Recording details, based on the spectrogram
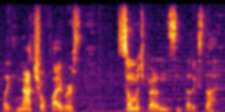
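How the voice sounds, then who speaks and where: A man teaching a martial arts kicking class, counting reps loudly and chatting and joking with students between sets. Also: medium pitch, fairly even intonation, a little fast, dull audio, faint music behind. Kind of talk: leading a live kicking workout class.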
